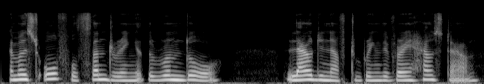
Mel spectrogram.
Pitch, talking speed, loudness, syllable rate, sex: 200 Hz, 185 wpm, -17 LUFS, 5.5 syllables/s, female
